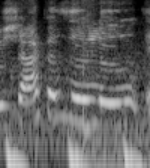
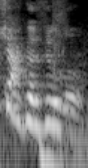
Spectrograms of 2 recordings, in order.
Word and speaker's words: Shaka Zulu: Ludacris manager Shaka Zulu is still in critical Shaka condition. Zulu. I said, okay, how you say it? – It's Shaka. You said it right, though.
